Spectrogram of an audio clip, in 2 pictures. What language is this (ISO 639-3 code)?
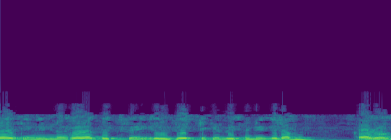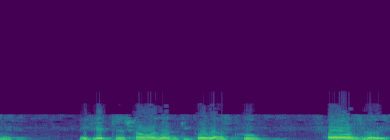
ben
